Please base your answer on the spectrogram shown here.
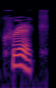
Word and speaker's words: creek: I pronounce creek like crick. This apparently bothers some people. But it's how I was raised. Also, I think it sounds better. Creak is what a hinge does.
